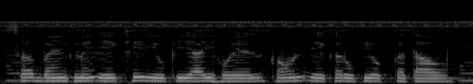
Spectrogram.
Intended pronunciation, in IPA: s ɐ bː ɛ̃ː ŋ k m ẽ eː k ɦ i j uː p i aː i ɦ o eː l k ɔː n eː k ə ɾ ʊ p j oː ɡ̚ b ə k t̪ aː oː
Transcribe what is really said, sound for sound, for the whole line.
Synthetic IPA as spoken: s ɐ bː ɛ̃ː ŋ k m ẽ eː k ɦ i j uː p i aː i ɦ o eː l k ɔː n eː k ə ɾ ʊ p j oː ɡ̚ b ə t̪ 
